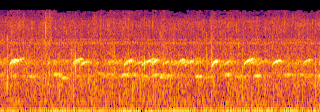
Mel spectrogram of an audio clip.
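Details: Several coqui frogs chirp during tropical rain on Hawaii's Big Island, their brief upswept notes coming roughly once or twice a second over a constant hiss of falling rain.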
